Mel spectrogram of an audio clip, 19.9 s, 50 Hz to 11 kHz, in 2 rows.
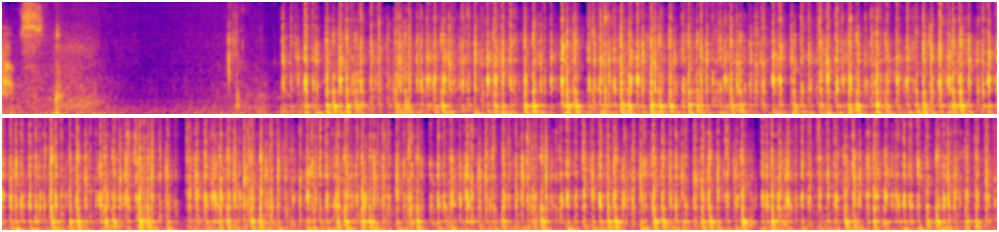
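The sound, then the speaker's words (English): Rapid, continuous clacking of computer keyboard keys during speed typing tests, fairly loud, with a dense unbroken rhythm of fast typing after a brief quiet start and no voices. “Testing & Speed Typing on 4 Keyboards”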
